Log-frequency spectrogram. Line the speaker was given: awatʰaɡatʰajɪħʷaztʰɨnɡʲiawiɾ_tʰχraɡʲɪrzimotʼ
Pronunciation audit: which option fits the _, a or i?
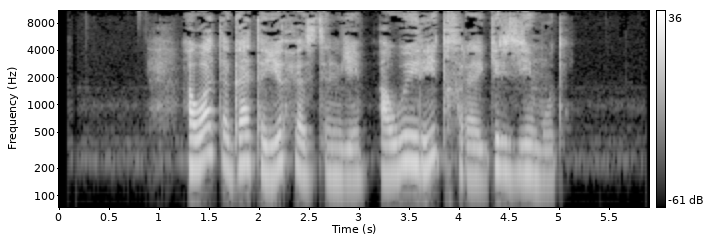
i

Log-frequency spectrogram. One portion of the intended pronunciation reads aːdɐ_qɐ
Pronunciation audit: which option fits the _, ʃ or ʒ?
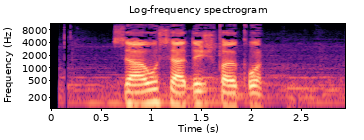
ʒ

